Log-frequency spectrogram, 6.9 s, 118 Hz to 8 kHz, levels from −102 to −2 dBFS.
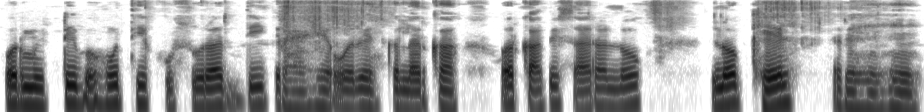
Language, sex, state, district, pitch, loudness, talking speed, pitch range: Hindi, male, Chhattisgarh, Sarguja, 145 Hz, -19 LUFS, 175 wpm, 135-155 Hz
